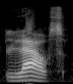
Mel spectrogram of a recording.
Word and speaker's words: Laos: So it rhymes with blouse. Louse. Oh, it's louse. And lao rhymes with cat. Oh. All other pronunciations, including Laos, are incorrect. Okay, that's how I was pronouncing it. Laos. It's actually louse or lao.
